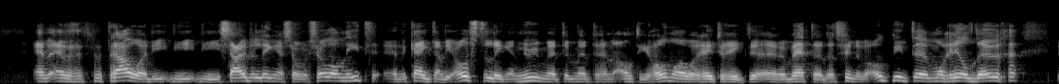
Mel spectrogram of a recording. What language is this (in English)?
Dutch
